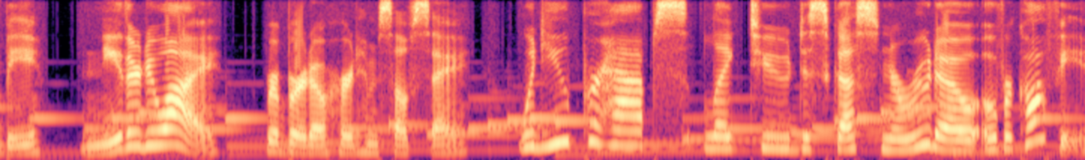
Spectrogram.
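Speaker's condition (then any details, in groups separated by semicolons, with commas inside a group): No condition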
